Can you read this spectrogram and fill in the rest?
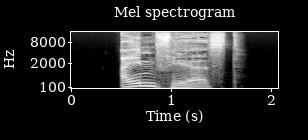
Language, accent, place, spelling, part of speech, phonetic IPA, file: German, Germany, Berlin, einfährst, verb, [ˈaɪ̯nˌfɛːɐ̯st], De-einfährst.ogg
- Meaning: second-person singular dependent present of einfahren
